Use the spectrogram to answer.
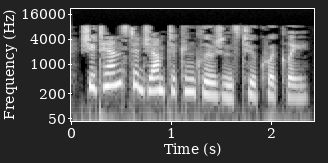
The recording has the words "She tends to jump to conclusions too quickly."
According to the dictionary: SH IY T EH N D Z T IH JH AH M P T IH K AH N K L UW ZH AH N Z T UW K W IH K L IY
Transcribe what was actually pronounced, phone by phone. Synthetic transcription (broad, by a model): SH IY T EH N D Z T IH JH AH M P T IH K AH N K L UW ZH AH N Z T UW K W IH K L IY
